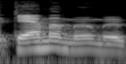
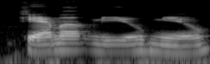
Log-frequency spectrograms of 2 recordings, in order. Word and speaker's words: Gamma Mu Mu: the head of the Gamma Moomu gang forgot that was their name. First of all, it's pronounced gamma mu mu, not moo.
